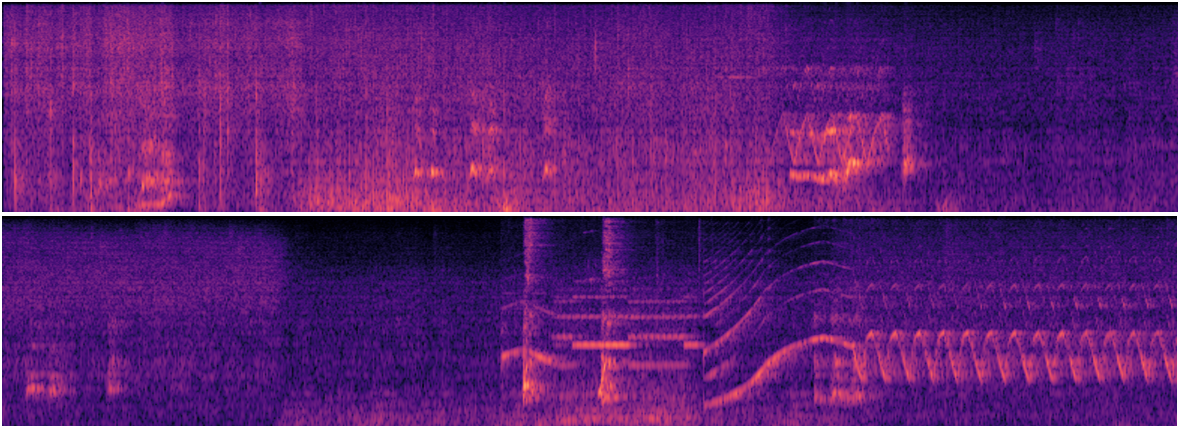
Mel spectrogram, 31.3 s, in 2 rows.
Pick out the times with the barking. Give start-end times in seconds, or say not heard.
1.2-2.2, 5.5-7.3, 10.4-12.2, 15.9-17.6, 22.3-23.9, 26.4-27.4.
